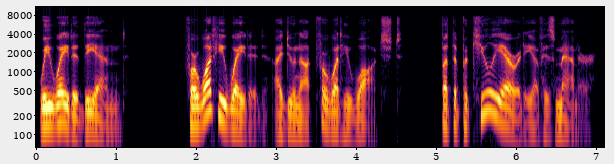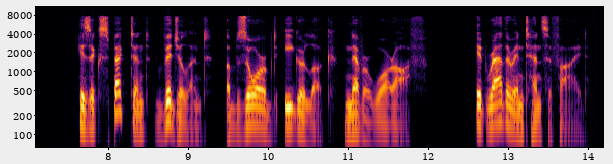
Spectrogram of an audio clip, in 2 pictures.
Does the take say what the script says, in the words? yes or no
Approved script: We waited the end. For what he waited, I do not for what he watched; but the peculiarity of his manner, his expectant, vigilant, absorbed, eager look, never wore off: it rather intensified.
yes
